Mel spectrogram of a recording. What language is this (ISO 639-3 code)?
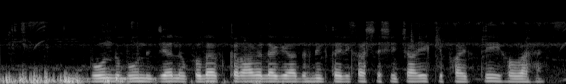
mag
